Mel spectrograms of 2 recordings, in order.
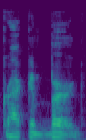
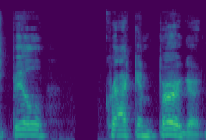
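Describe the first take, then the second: First: "Krakenberg" slower and softer, stopping on "berg"; clipped-off name ending. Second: "Krakenberger" slowly, with the final -er clearly sounded; pronounced R ending. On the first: Host showing the mistaken name, "Krakenberg" ending on "berg". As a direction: say "Krakenberg" without the final -er, lower. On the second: Host correcting himself on a name, "Krakenberger" with its -er pronounced. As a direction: say "Krakenberger" carefully, finishing on a full "er". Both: Shown as a demonstration. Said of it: "not Krakenberg".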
